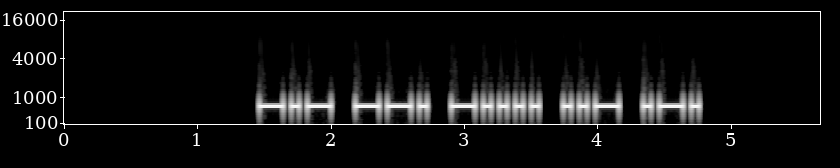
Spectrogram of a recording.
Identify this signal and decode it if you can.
Morse code, heard as a keyed tone, about 20 wpm, 700 Hz. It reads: KG6UR
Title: Speed Racing - USA Call Signs 17wpm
